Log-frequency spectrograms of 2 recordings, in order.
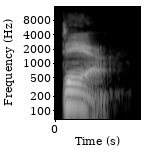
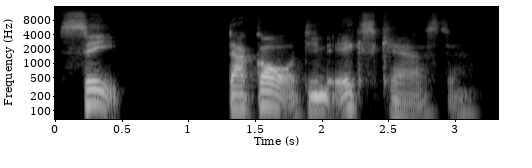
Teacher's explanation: when der is stressed, it's pronounced der. And when it's not, which is often the case, it's pronounced da.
